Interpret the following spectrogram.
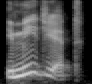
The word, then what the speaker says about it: immediate: You can pronounce this D as well, and you can pronounce it J as well. Depends on you.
